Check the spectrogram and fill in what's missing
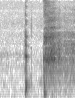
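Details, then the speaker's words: Single hiccup from an adult who has the hiccups: a sharp, abrupt voiced catch followed by a brief noisy gasp of air. "that was a hiccup I have the hiccups and I want to share the cure"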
